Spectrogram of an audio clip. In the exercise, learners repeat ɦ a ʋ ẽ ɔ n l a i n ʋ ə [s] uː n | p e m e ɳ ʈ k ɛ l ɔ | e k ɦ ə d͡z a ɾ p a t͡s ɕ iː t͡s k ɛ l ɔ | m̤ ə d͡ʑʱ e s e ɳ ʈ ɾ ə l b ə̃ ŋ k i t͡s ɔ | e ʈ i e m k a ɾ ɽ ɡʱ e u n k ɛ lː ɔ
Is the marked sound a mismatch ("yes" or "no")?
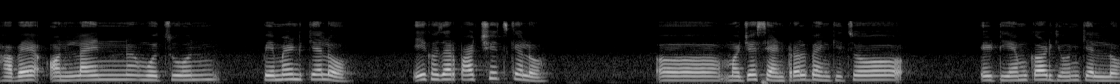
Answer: yes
